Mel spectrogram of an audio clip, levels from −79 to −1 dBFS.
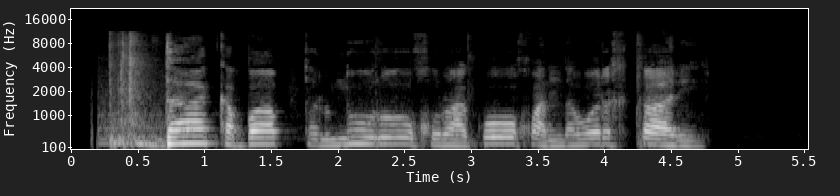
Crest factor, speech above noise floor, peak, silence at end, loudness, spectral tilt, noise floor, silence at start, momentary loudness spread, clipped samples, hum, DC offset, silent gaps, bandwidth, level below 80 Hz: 24 dB; 55 dB; -2 dBFS; 0.8 s; -24 LUFS; -6 dB/octave; -79 dBFS; 0.2 s; 13 LU; under 0.1%; none; under 0.1%; none; 11.5 kHz; -56 dBFS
